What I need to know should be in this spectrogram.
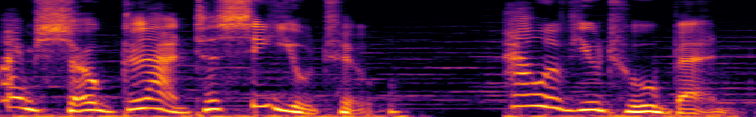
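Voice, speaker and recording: A theatrical storybook creature playing the gracious host, voiced by a man. He is effusive and polite, with slow, drawn-out phrases and swooping pitch over soft music. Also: wildly swooping pitch, full character voice. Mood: welcoming.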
